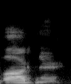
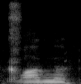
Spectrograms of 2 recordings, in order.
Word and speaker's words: Wagner: Richard Wagner, Yes. Wagner. as Americans would say Wagner. Kurt They Wagner. pronounce their W's like V's.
